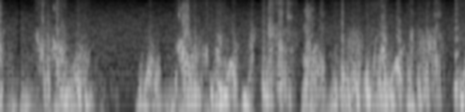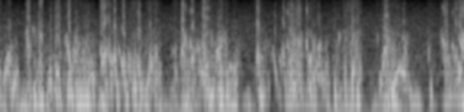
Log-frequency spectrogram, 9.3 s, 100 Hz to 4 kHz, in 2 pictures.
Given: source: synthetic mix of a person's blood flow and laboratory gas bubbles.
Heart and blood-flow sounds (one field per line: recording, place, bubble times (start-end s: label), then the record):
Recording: Doppler ultrasound of blood flow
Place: precordium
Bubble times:
0.00-0.05 s: bubbles
0.35-0.71 s: bubbles
0.75-0.91 s: bubbles
1.73-2.26 s: bubbles
2.46-2.56 s: bubbles
2.59-2.98 s: bubbles
3.02-3.26 s: bubbles
3.30-3.91 s: bubbles
4.04-4.45 s: bubbles
4.52-4.67 s: bubbles
4.89-5.60 s: bubbles
5.64-6.26 s: bubbles
6.36-6.97 s: bubbles
7.17-7.85 s: bubbles
7.96-8.29 s: bubbles
8.40-8.63 s: bubbles
8.91-9.01 s: bubbles
9.04-9.30 s: bubbles
From the record:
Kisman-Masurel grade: 333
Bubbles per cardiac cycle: rolling drumbeat, 9 or more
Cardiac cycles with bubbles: 50 to 99%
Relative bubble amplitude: loud (0.450 to 0.775)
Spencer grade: 3 (all of the cardiac periods contain showers or single bubble signals, but not dominating or overriding the cardiac motion signals)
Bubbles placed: anywhere in the cardiac cycle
